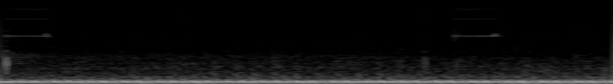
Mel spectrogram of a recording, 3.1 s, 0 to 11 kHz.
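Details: 1996 Chevy 1500 with the 4.3L, which would start and die because its old mass airflow sensor read a constant 0.01, after the MAF sensor was replaced: a low, steady idle with an even rumble and no stumble, plus a couple of short chimes, running normally.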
